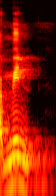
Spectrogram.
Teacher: جیسے یہ لکھا ہوا ہے اعوذ، لیکن ہم اس پہ رکنا چاہتے ہیں تو اس کو پڑھیں گے اعوذ اعوذ، زال کے اوپر پیش ہے، اس زال کو جزم سے بدل دیں گے، اعوذ باللہ اعوذ باللہ اعوذ باللہ۔ من پر اگر رکنا ہے، مینا پہ رکنا ہے تو اس زبر کو جزم سے بدل دیں گے اور ہو جائے گا من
